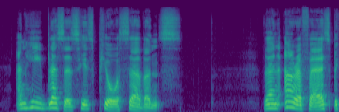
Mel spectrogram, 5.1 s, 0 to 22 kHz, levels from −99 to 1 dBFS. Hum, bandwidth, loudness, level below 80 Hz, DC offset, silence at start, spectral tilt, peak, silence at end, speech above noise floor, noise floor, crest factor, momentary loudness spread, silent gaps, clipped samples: none; 16.5 kHz; -29 LUFS; -76 dBFS; under 0.1%; 0.25 s; -4.5 dB/octave; -12 dBFS; 0 s; 48 dB; -77 dBFS; 18 dB; 10 LU; none; under 0.1%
